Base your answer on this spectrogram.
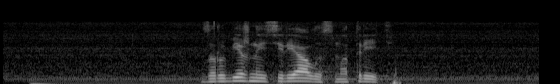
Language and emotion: Russian, neutral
